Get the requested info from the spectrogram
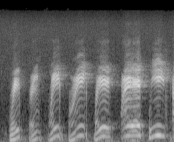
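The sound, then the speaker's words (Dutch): A duck quacks loudly in the reeds: about seven harsh, nasal quacks in a steady, rapid series, each rising then falling in pitch, with no talking. “Maar voor het zover kwam, hoorde hij vlak bij zich in het riet een hevig gekwaak.”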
